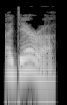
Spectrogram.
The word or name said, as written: adaira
